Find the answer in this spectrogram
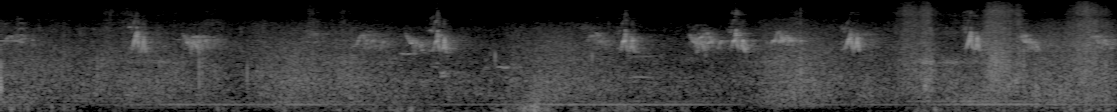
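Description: Small birds chirping: many short high chirps in quick succession, over faint outdoor background noise.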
